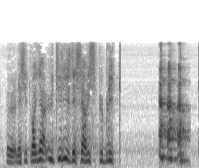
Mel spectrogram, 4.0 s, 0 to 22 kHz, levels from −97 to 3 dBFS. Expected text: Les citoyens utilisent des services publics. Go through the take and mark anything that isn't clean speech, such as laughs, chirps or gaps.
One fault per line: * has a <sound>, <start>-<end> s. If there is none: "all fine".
* has a laugh, 3.2-3.8 s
